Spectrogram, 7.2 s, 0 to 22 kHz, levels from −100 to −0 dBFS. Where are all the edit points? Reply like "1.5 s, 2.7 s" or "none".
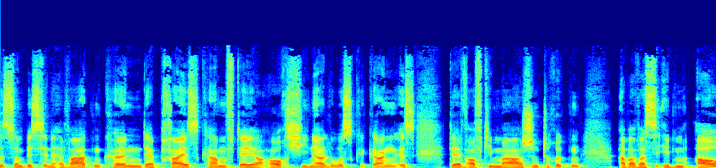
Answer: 2.9 s, 4.6 s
